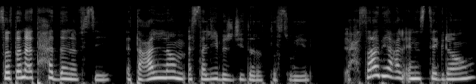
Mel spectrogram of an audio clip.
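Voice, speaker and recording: In a dry, close recording with no echo, a woman speaks at a moderate pace, her high pitch carried by lively intonation. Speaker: photographer and content creator. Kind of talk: interview.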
